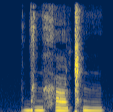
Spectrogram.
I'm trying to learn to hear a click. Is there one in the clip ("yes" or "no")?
yes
